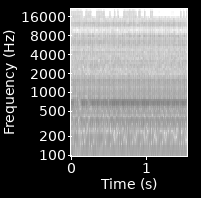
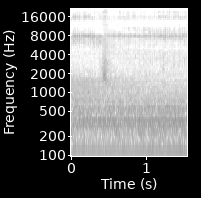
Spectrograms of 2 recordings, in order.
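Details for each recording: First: Aquarium air pump on glass table: loud steady electric buzz with fast rattle about four times a second, then cuts out. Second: Aquarium air pump after disassembly and noise-dampening modification, reassembled: soft, steady hum with faint airy hiss, no rattle or buzz; slight vibration only when touching the glass table; running quietly.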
